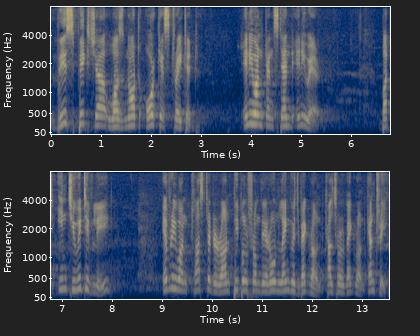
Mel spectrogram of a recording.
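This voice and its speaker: A man with a Bangladeshi accent presents at an academic conference in a notably high voice. He speaks emphatically, putting questions to his listeners as he makes his points. His words ring with the long reverb of a hall. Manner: emphatic, uses rhetorical questions. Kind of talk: lecture-style conference presentation.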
